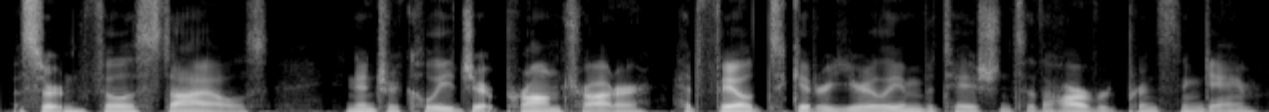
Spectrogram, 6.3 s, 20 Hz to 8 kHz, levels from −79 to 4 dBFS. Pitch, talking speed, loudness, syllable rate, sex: 100 Hz, 190 wpm, -20 LUFS, 6.5 syllables/s, male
